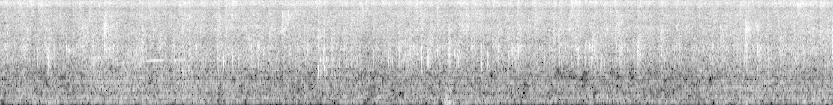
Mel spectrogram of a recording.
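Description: Steady rain falling on tree leaves, an even hiss with scattered individual drops ticking.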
